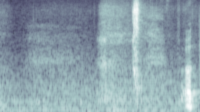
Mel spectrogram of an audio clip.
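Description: A man's short, sharp intake of breath about a second in, just before he starts speaking again.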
